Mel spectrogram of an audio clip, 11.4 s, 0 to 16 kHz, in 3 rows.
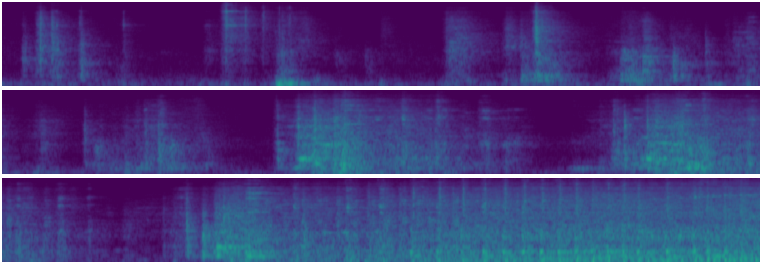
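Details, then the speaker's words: Push mower that sat 6 years out in the elements, clean oil, gas poured into the carburetor: sputters and surges unevenly after starting, catching and fading into a rough run; air filter needs cleaning, cause not confirmed. "all right well she definitely needs an air filter cleaned at least"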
